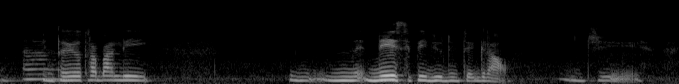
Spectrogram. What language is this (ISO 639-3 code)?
por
